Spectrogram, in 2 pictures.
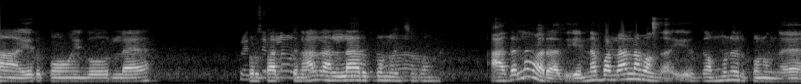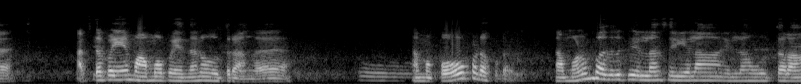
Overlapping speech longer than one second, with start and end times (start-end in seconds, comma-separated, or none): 2.5-3.9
